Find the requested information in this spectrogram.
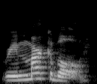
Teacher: because the root is mark we put a stress on that syllable so therefore the unstressed syllables are re and able unstressed so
